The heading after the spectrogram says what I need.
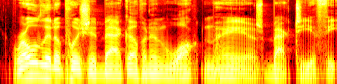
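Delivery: low, just-woke-up morning voice. Leading a workout, cueing hand walkouts in a morning voice. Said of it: "that's my morning voice".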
